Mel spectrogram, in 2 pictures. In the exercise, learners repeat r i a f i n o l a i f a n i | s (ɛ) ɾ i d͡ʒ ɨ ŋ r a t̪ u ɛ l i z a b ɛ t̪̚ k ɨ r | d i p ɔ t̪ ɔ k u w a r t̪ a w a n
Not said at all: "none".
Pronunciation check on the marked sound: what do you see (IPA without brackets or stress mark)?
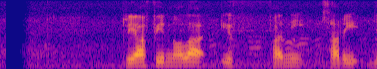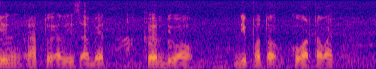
a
